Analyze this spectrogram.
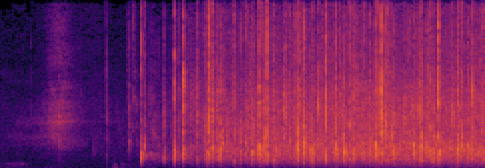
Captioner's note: applause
